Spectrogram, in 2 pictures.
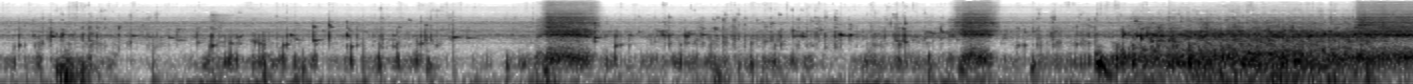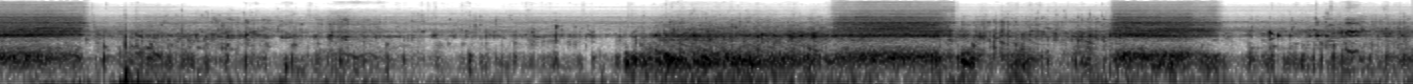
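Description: Water crackles and rushes in a muffled underwater hush.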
